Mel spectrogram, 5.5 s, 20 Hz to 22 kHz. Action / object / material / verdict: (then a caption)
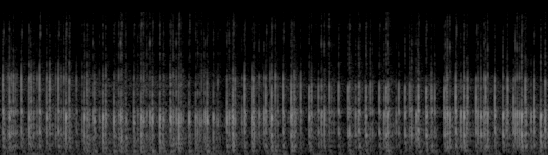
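tap / printed cardboard cosmetic box / cardboard / none. Long nails tap and scratch fast on a hollow, printed cardboard sheet-mask box that is held in the hand and turned. Dense, dry clicks and scrapes run continuously, with a papery midrange centered near 1 kHz, almost no low end, and very short decay.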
